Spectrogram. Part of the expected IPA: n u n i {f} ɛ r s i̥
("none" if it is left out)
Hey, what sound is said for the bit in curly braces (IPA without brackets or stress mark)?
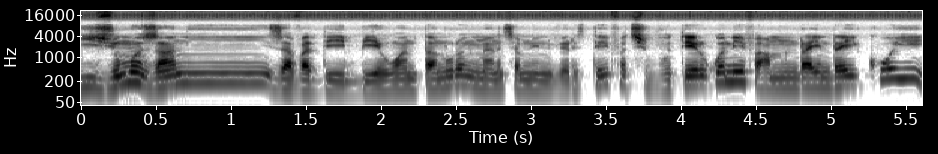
v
